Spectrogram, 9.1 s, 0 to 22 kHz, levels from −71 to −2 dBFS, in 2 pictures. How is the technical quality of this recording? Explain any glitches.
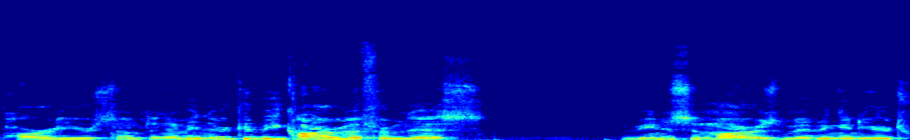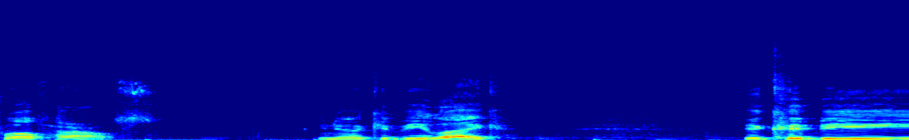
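Three repeated-buffer glitches mar the recording, at 0.52 s, 1.87 s and 4.38 to 4.41 s. Each time, fresh audio failed to reach the output in time, so the device replayed its last block, about 5.8 ms long (consistent with a 256-sample buffer), three, one and four extra times. The hard joins produce a brief buzzy click rather than an audible stutter. Unlike a dropout, there is no silent gap: the same fragment loops, then the sound resumes.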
